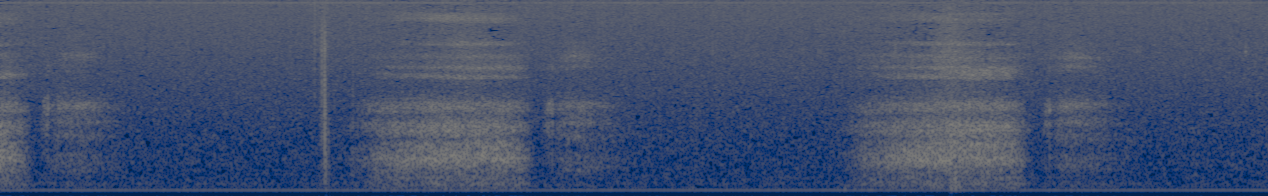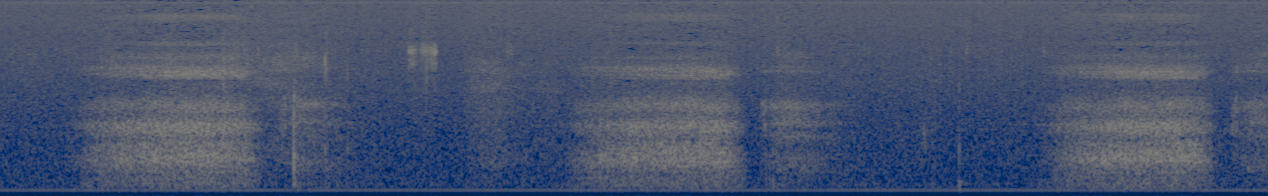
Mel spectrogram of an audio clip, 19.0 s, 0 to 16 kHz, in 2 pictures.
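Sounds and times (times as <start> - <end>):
man snoring faintly: 0.0 - 0.6, 2.6 - 4.5, 6.4 - 8.3, 10.0 - 12.0, 13.8 - 15.8, 17.3 - 19.0.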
